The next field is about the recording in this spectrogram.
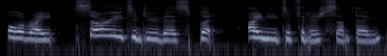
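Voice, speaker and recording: A woman's voice: fairly high pitch, animated, normal speed, warm tone, voice pushed down, natural voice. A woman voicing a blunt, weary young man, a dry big brother in a fan fiction story. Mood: curt.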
